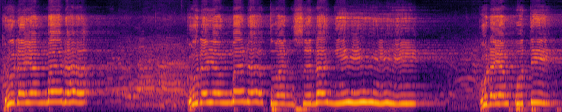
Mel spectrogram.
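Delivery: lifted, ringing preacher's call; high preaching call. Acted. Preacher calls out high and loud.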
